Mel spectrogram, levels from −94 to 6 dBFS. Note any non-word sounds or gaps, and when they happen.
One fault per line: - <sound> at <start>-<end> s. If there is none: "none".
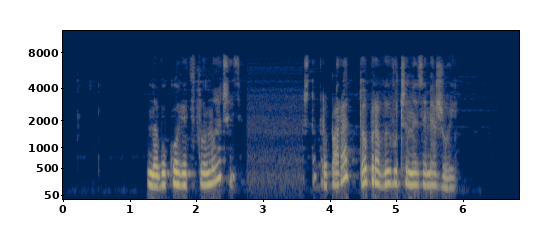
none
